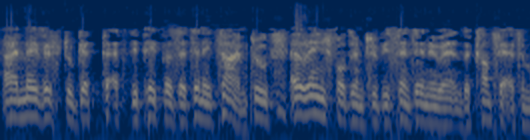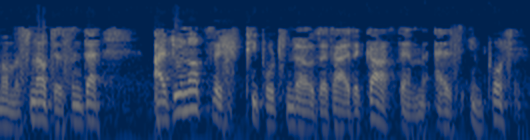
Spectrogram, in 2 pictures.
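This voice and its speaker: On a dull, faintly noisy vintage radio recording, a man acts a secretive gentleman scientist. He speaks in a medium-pitched voice, formal and hesitant, with an anxious politeness. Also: lively intonation, a little fast, close to an everyday voice. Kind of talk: old-time radio drama acting.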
